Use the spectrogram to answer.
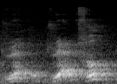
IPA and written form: ˋdretfl̩ (dreadful)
